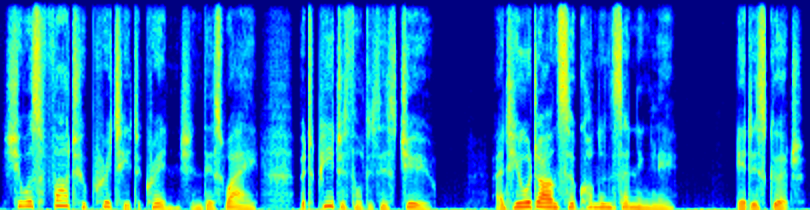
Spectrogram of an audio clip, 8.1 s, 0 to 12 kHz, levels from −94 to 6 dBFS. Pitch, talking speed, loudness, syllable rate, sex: 190 Hz, 180 wpm, -22 LUFS, 5.0 syllables/s, female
